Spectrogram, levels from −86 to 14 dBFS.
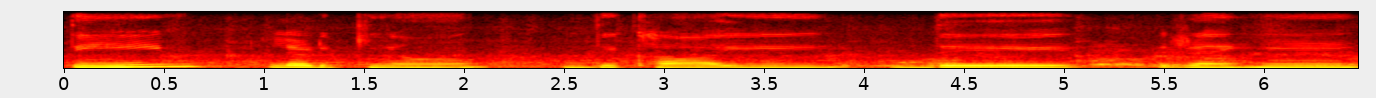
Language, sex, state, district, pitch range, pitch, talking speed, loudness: Hindi, female, Punjab, Fazilka, 230-250 Hz, 240 Hz, 45 wpm, -15 LUFS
